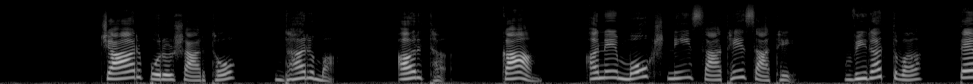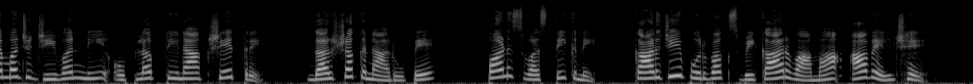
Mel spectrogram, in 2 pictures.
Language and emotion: Gujarati, neutral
